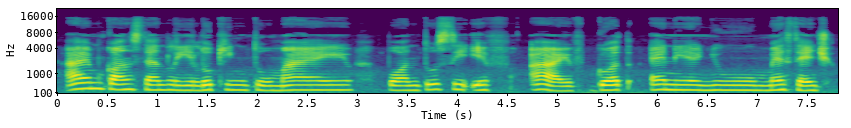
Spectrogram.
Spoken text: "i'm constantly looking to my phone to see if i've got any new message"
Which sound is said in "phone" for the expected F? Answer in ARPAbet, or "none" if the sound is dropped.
P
